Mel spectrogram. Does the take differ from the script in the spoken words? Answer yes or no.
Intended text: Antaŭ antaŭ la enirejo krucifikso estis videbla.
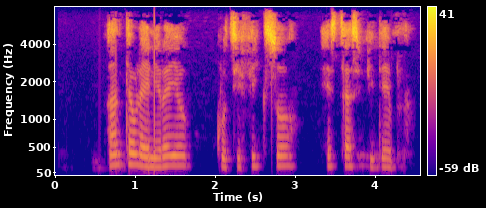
yes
